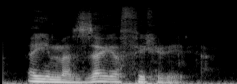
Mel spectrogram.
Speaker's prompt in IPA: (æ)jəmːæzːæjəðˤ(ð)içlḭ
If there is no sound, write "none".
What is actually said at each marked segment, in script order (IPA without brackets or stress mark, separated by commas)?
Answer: æ, θ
